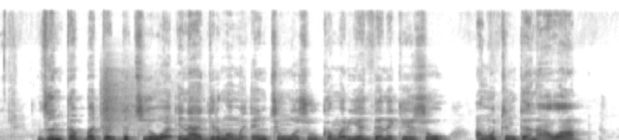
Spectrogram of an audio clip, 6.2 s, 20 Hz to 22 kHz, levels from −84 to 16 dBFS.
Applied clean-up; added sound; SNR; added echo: none; Shatter; 20 dB; none.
